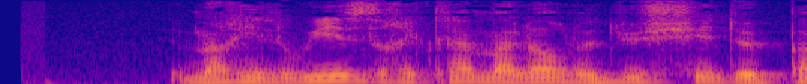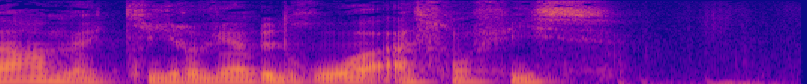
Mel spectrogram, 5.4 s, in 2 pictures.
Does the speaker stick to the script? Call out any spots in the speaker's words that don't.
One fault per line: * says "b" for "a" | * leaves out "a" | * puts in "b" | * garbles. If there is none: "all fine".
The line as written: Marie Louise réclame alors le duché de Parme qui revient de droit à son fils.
all fine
